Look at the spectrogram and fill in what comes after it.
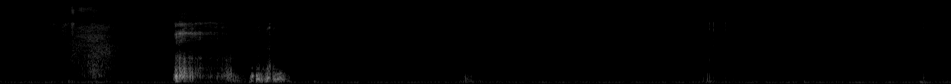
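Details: A cat gives a wheezy inhale followed by two or three harsh, raspy coughing bursts, then quiet: cat cough.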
